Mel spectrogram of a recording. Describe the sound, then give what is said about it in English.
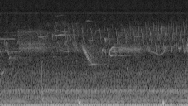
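An alder flycatcher's short, burry song comes through faintly amid other thin bird chirps and trills, over a steady low rumbling hum, with two soft thumps. “There's the alder.”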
